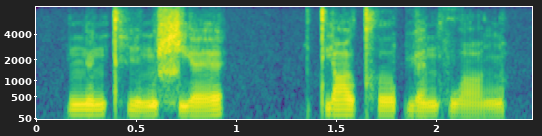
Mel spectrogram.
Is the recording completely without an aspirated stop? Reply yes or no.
no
